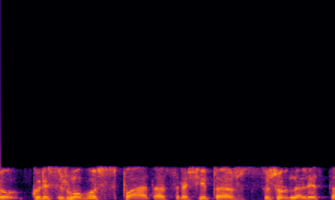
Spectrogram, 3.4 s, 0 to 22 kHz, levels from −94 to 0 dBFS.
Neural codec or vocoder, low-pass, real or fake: none; 3.6 kHz; real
